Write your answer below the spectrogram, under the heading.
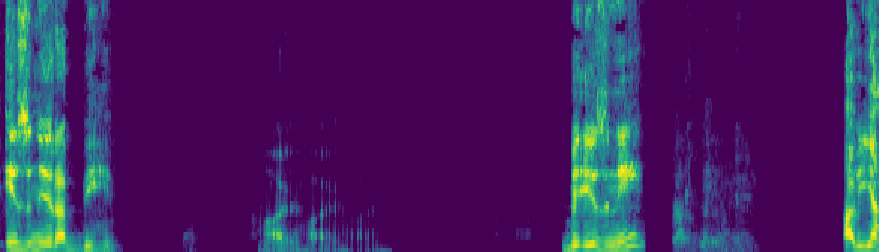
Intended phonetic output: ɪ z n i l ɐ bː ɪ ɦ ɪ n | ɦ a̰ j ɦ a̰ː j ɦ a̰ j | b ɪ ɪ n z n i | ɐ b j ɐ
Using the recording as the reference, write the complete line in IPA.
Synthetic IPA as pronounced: ɪ z n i ɾ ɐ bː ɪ ɦ ɪ m | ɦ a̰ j ɦ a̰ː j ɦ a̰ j | b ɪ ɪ z n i | ɐ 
